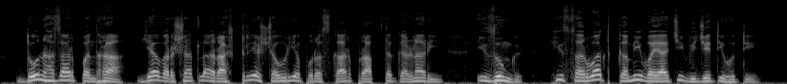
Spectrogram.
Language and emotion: Marathi, neutral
